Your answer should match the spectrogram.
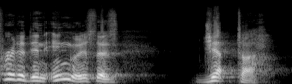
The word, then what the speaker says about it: Jephthah: I think I'm going to choose to put the accent where the Hebrew puts it, and I'm going to call him Jephthah.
